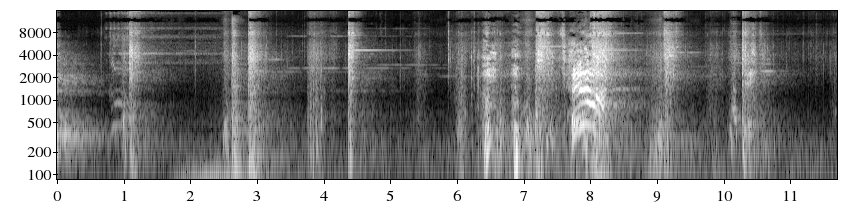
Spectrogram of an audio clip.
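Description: Blows and thuds land in a fight.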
